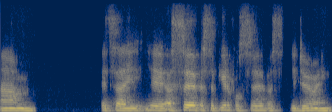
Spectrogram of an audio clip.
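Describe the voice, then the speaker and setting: A woman with a New Zealand accent, very deep and low in pitch, with monotone, flat intonation. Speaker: course participant. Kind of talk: casual chat. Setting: video call.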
